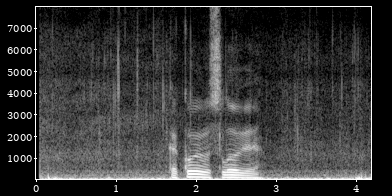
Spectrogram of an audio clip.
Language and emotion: Russian, neutral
